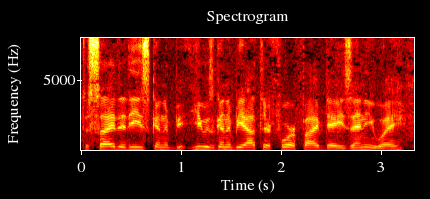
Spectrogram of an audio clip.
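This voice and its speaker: A man's voice: on the high side, steady tone, quick pace, a bit bright. Tired male hiker, outdoor handheld vlog, rambling and plain-spoken, faint background hiss. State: tired after a long hike. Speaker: hiker filming a trail vlog. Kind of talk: casual spoken trail diary. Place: outdoors on a mountain trail.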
